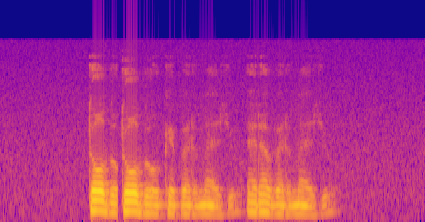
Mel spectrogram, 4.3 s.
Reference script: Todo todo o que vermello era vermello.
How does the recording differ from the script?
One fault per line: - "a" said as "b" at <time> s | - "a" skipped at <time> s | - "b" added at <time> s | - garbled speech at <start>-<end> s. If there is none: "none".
none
